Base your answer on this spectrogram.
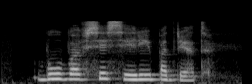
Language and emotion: Russian, neutral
